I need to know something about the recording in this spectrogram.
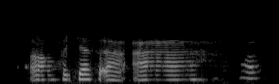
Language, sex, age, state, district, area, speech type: Santali, female, 18-30, Jharkhand, East Singhbhum, rural, conversation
